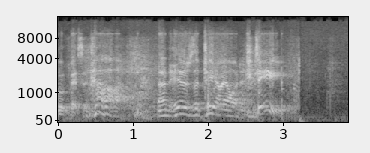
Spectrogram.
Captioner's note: laughs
